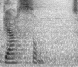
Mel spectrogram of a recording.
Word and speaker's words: garçons: But in French, the pronunciation is same. Even this is garçon, even that is garçon. So, you do not pronounce the last consonant, which is S. Okay. So, you make plural by adding an S, but you do not pronounce that S.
